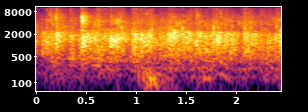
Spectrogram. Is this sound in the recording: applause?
yes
